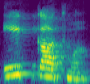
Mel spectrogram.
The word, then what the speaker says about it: Akathma: My name is Akathma. It's like single soul. Akathma. It's pronounced like that. Okay, But okay, unfortunately, it is written as AKA, so a lot of people get confused with it.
